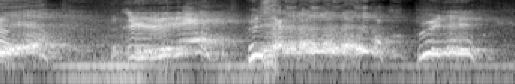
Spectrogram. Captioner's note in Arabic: سوبرمان وتصدر أصواتا غريبة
